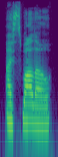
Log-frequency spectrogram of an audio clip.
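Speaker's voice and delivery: plain reading voice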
